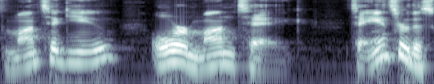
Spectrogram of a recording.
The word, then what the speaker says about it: Montague: And in those it seems that this name is clearly pronounced Montigue. So does that mean the county of Texas as well as the city within the same county is pronounced Montigue?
